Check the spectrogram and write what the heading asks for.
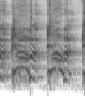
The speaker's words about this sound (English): is coughing again. You're not supposed to make me laugh.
